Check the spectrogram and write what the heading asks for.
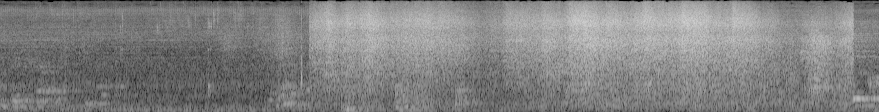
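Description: Faint voices in the first second, then a loud, uneven hiss that starts abruptly about three seconds in and runs on until just before the end.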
